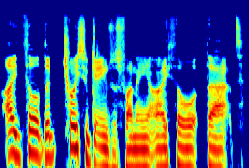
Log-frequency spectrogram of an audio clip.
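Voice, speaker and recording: Blunt man with a lowish, dry sound. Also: big pitch swings, slow, dry recording. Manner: blunt, critical. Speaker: podcast panellist. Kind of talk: casual opinionated discussion.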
